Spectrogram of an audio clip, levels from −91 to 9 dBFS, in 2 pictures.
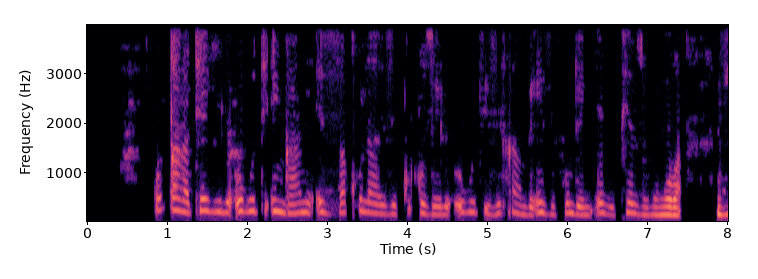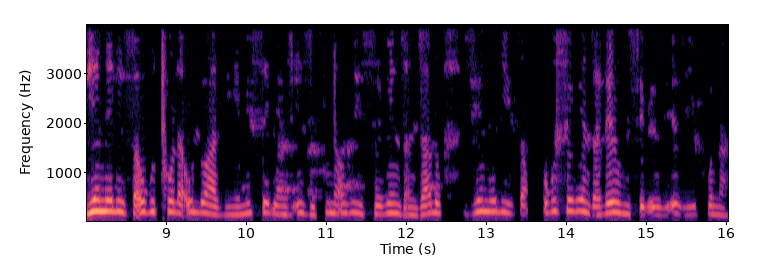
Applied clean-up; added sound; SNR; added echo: none; none; none; none.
